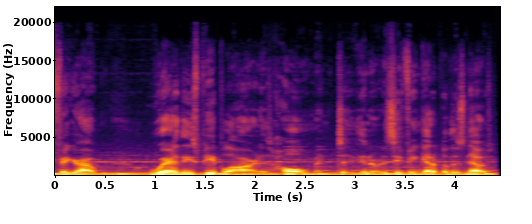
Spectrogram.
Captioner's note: none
